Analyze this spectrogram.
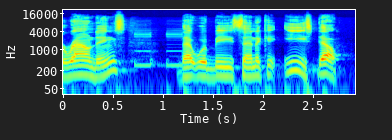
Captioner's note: buzzer beeps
